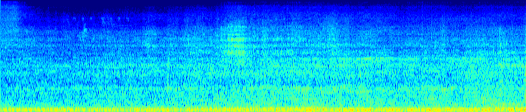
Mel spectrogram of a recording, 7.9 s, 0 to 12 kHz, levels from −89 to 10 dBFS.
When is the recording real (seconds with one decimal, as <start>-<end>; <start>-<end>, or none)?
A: 1.0-2.0; 3.2-4.4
